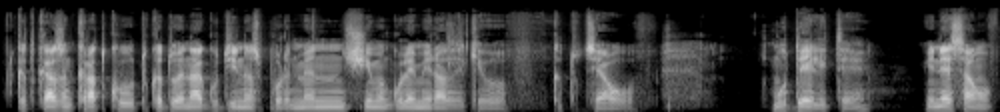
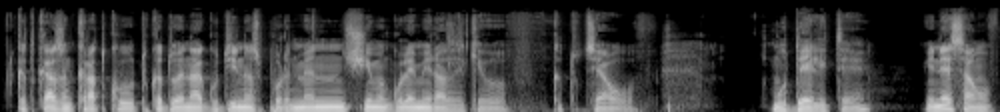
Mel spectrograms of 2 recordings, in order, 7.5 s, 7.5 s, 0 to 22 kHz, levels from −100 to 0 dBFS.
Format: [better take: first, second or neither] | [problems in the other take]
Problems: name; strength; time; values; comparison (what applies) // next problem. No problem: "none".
second | thin; very; fading below 600 Hz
